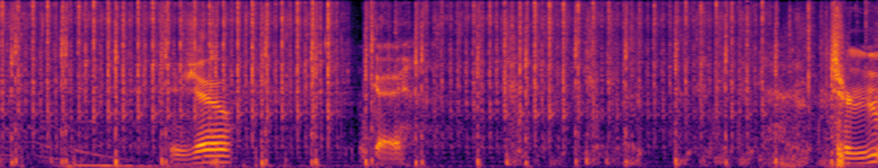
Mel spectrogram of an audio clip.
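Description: A computer mouse clicks rapidly and steadily.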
